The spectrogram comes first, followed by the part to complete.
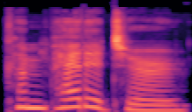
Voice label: "competitor", english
